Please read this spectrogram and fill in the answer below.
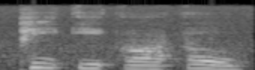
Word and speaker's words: pero: In the beginning, when you're trying to pronounce P-E-R-O, pero, no problem.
